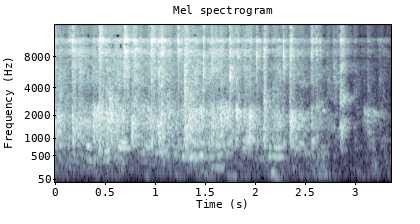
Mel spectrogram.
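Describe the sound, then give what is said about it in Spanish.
An audience at a literary gathering (tertulia) applauds a group coordinator in a dense, steady wash of clapping for about three seconds, with a few voices mixed in, tapering off slightly at the end. “aquí está un aplauso para ella.”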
